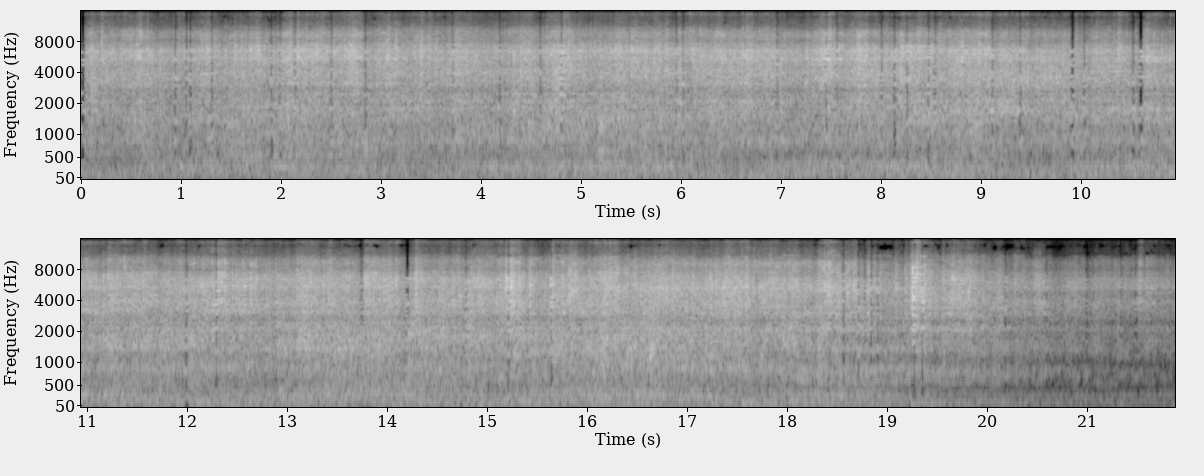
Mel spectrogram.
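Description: Freight train of covered hopper wagons rolling past close by: a steady rumble and clatter of steel wheels on the rails. One sharp bang comes near the end, and the sound then drops away as the last wagon goes by.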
